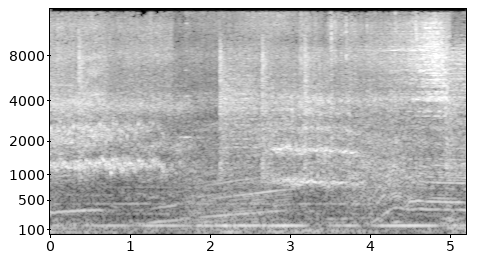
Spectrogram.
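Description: Tires squeal and an engine roars as a black foreign-made car without license plates speeds along, a loud, continuous rush of skidding with shifting engine tones throughout.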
